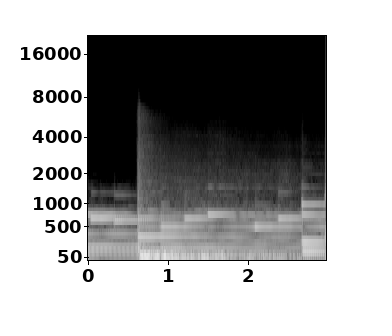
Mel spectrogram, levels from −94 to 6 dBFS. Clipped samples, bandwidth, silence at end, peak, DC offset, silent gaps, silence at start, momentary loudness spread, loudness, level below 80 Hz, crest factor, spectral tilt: under 0.1%; 2.5 kHz; 0 s; -4 dBFS; under 0.1%; none; 0 s; 11 LU; -22 LUFS; -22 dBFS; 14 dB; -12.5 dB/octave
